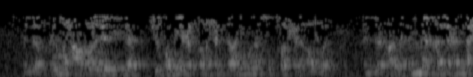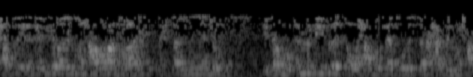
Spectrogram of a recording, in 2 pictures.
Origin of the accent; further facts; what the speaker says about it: Bahrain; تروح بعض الديار مثلا عندنا في البحرين تروح نوادي دراسة ما شاء الله شريحة مثقفة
